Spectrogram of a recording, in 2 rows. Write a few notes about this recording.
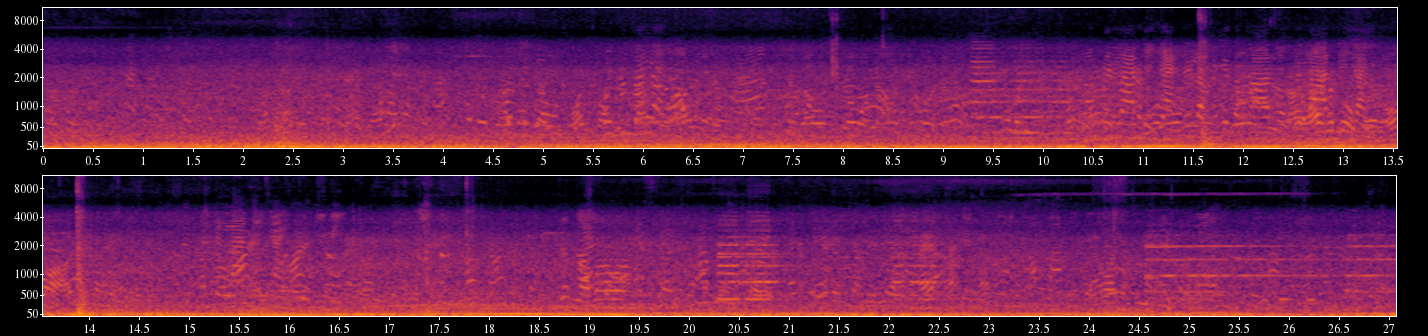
At the intersection, Traffic Sound, Bell tower, Ship's whistle sound, Very many people and tourists, Binaural recording, Zoom H6+ Soundman OKM II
